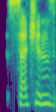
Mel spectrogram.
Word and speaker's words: Sachin: Sachin's name is spelled s a c h i n and people always mispronounce it and his cheesy line is, "My name is Sachin because I'm such an awesome guy."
